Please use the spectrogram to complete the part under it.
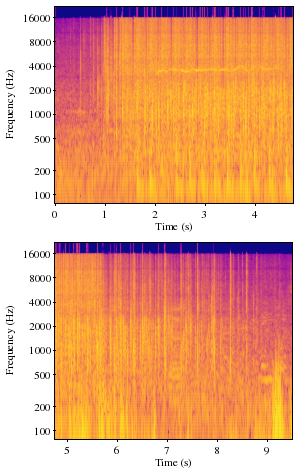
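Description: A large crowd claps hands.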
